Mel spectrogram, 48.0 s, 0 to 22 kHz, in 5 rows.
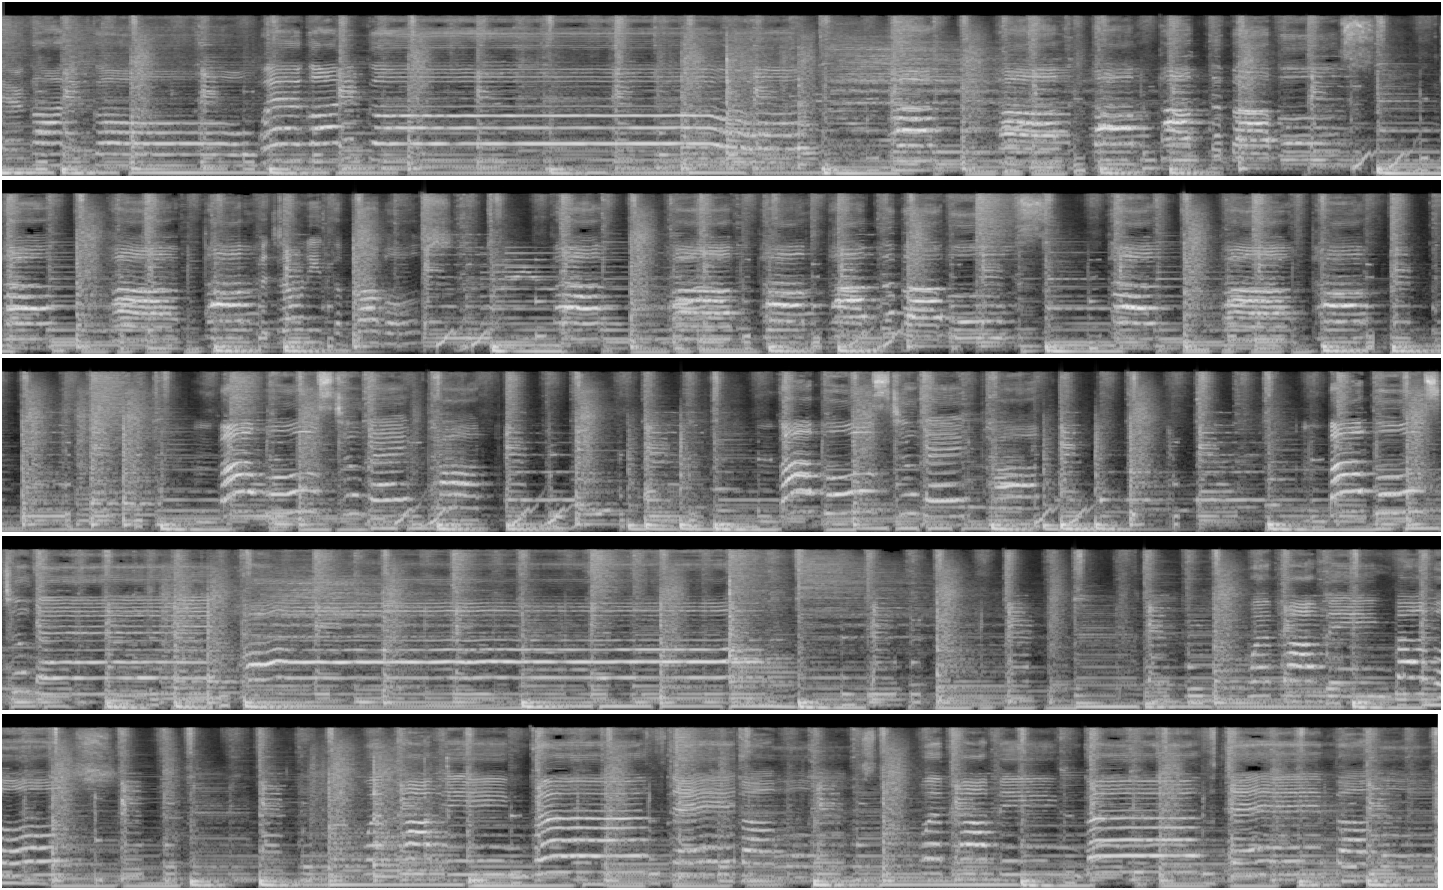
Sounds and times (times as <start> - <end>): Music for children: 0.0 - 47.9.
